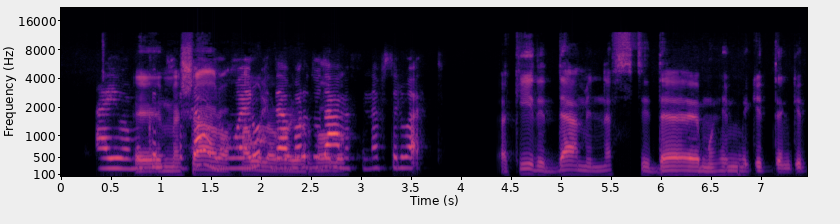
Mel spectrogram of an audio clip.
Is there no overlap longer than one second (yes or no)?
no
